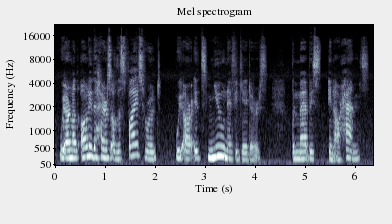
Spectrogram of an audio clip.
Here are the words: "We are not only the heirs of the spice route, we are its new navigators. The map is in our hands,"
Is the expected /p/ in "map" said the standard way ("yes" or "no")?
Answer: no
